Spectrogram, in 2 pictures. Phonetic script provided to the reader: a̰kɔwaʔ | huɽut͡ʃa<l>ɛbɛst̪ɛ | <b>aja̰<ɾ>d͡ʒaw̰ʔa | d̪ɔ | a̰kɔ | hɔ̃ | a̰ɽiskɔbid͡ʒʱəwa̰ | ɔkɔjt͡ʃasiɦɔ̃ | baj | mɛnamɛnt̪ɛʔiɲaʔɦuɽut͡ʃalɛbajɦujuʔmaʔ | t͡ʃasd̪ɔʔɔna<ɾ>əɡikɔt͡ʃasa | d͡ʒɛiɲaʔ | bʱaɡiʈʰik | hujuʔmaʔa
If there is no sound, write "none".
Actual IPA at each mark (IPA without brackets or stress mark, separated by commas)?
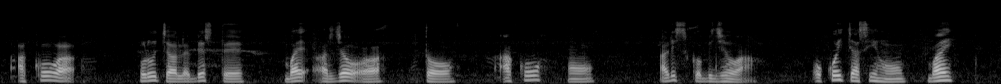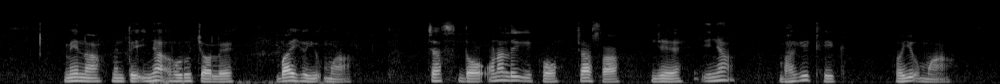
l, b, ɾ, l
